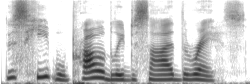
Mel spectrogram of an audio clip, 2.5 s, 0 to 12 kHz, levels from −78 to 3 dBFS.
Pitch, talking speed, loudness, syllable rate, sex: 210 Hz, 170 wpm, -18 LUFS, 4.6 syllables/s, female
